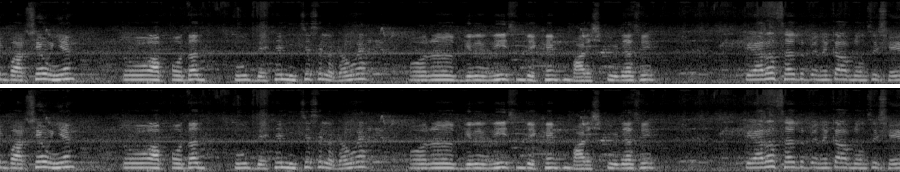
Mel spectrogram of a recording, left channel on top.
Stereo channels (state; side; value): identical; both; correlation 1.00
